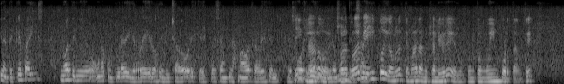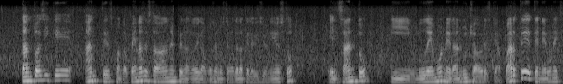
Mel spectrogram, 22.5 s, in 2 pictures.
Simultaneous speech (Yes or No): Yes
